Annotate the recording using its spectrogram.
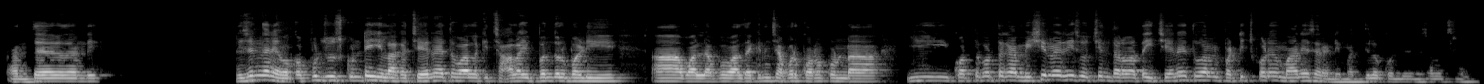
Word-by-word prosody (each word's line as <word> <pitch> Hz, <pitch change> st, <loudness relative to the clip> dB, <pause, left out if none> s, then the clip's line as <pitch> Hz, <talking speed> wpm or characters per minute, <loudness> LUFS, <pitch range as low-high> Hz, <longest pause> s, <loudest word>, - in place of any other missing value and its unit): అంతే 125 Hz, +3 st, +1 dB, 0.2 s
గదండీ! 145 Hz, 0 st, +1 dB, 1.4 s
నిజంగానే 200 Hz, +4 st, +2 dB
ఒకప్పుడు 150 Hz, +7 st, -2 dB
చూసుకుంటే, 185 Hz, 0 st, 0 dB
ఇలాగ 155 Hz, -2 st, +3 dB
చేనేత 175 Hz, +3 st, +3 dB
వాళ్ళకి 160 Hz, -1 st, +4 dB
చాలా 145 Hz, +3 st, 0 dB
ఇబ్బందులు 165 Hz, +1 st, +1 dB
పడి. 155 Hz, 0 st, +3 dB, 0.6 s
ఆ -, -, +5 dB, 0.3 s
వాళ్ళ 145 Hz, 0 st, +5 dB, 0.3 s
వాళ్ళ 145 Hz, 0 st, +5 dB
దగ్గర 145 Hz, +1 st, 0 dB
నుంచి 155 Hz, 0 st, -1 dB
ఎవరు 155 Hz, +1 st, -1 dB
కొనకుండా. 145 Hz, -1 st, 0 dB, 0.6 s
ఈ -, -, -6 dB, 0.4 s
కొత్త, 165 Hz, 0 st, -3 dB
కొత్తగా 190 Hz, 0 st, -1 dB
మిషనరీస్ 210 Hz, +2 st, -1 dB
వచ్చిన 185 Hz, +1 st, -6 dB
తర్వాత. 160 Hz, -1 st, 0 dB
ఈ -, -, -6 dB
చేనేత 190 Hz, +4 st, -3 dB
వాళ్ళని 185 Hz, -2 st, -3 dB
పట్టిచ్చుకోవడమే 180 Hz, +3 st, -6 dB
మానేశారండి, 155 Hz, -7 st, -3 dB
ఈ -, -, -5 dB
మధ్యలో 130 Hz, +5 st, -5 dB
కొనెన్ని 125 Hz, -1 st, -11 dB
సంవత్సరాం. 125 Hz, -2 st, -14 dB
155 Hz, 135 wpm, -22 LUFS, 145-180 Hz, 1.4 s, ఆ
